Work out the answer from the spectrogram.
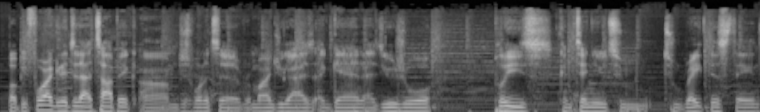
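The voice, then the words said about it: Slightly congested voice. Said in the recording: “feeling a little under the weather ... You may still hear it in my voice a little bit today. Still got a little bit of congestion”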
